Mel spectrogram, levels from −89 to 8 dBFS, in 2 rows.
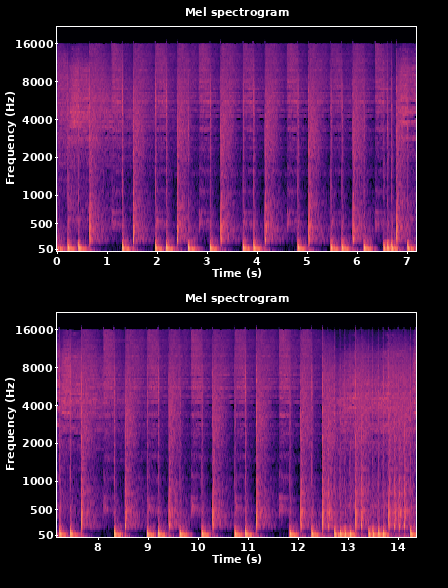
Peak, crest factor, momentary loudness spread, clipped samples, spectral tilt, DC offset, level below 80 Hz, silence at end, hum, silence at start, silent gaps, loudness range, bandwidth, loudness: -2 dBFS; 18 dB; 5 LU; under 0.1%; -3.5 dB/octave; under 0.1%; -22 dBFS; 0 s; none; 0 s; none; 2 LU; 17 kHz; -22 LUFS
